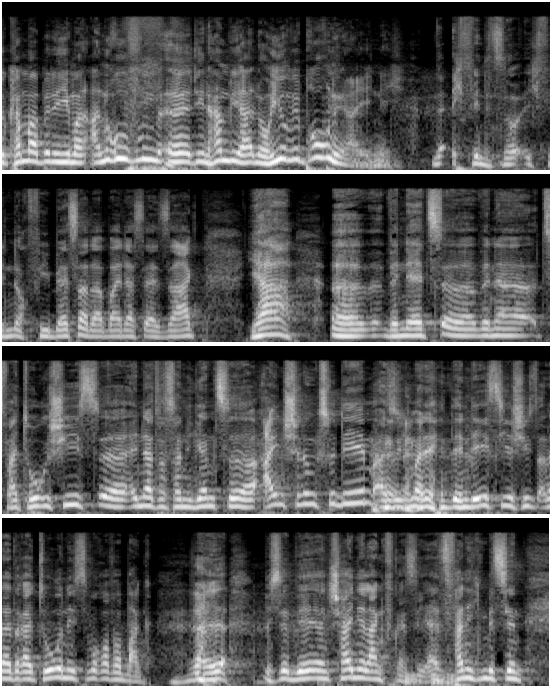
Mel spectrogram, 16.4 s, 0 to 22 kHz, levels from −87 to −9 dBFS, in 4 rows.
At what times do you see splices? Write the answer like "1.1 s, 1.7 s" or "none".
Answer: none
